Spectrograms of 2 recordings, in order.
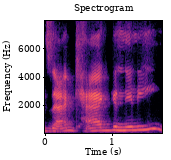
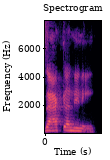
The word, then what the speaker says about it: Zaccagnini: They they either overpronounce the G like Zag Kagani like Siri. That's how Siri does it. Zag Kagini.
